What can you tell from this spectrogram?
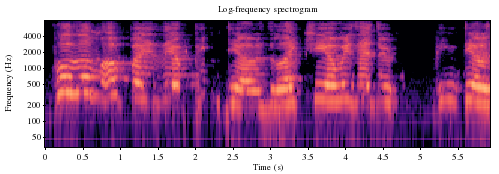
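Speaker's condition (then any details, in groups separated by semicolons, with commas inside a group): Cerebral palsy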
